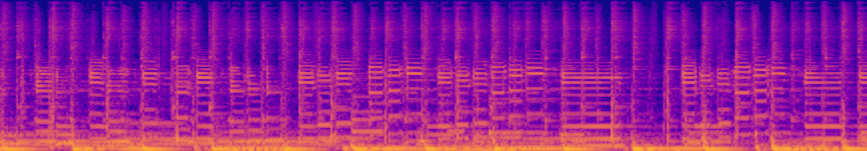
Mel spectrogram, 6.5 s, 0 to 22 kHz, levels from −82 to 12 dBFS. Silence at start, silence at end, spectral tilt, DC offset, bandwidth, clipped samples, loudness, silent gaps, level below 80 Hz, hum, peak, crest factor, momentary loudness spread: 0 s; 0 s; -5.5 dB/octave; under 0.1%; 20 kHz; under 0.1%; -15 LUFS; none; -14 dBFS; none; 0 dBFS; 12 dB; 2 LU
